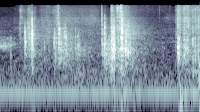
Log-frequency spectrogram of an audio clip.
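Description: Large sheet of paper rustling and crackling as it is handled and lowered, in a few short crisp bursts.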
